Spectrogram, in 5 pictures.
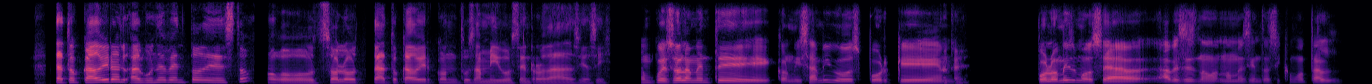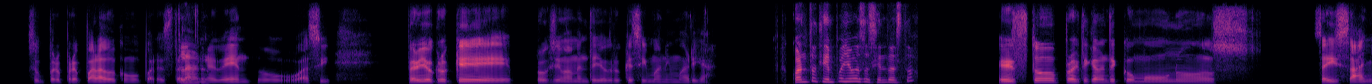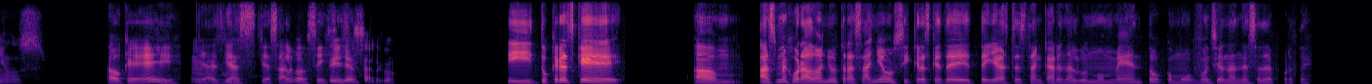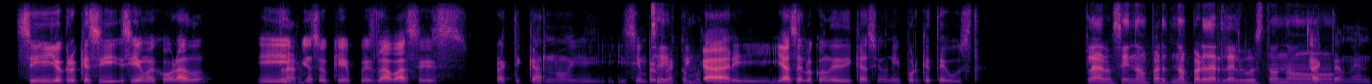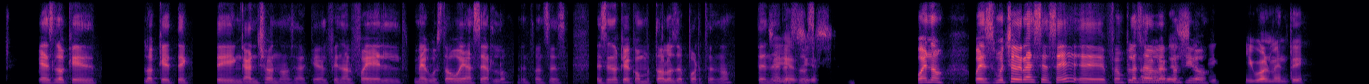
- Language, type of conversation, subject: Spanish, unstructured, ¿Te gusta pasar tiempo al aire libre?
- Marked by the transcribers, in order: other background noise; tapping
